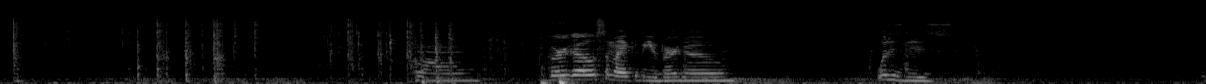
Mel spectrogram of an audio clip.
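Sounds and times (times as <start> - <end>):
cards being shuffled: 0.0 - 5.5.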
